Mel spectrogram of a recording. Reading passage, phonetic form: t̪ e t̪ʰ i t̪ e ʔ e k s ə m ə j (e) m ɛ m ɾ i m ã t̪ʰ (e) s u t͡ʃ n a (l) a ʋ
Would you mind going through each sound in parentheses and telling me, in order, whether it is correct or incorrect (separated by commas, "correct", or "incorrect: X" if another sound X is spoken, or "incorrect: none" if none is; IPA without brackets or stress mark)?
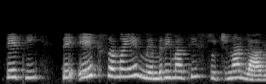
correct, incorrect: i, correct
